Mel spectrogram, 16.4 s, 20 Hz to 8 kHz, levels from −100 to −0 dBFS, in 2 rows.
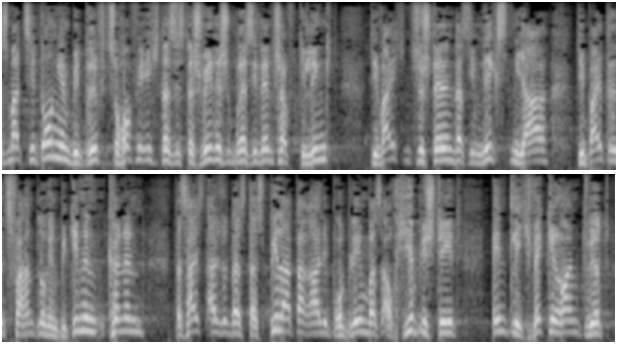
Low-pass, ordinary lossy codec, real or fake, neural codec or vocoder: none; none; real; none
